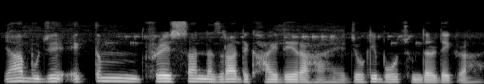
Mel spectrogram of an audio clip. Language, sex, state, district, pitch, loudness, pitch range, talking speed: Hindi, male, Arunachal Pradesh, Lower Dibang Valley, 120 Hz, -19 LUFS, 110-140 Hz, 200 wpm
